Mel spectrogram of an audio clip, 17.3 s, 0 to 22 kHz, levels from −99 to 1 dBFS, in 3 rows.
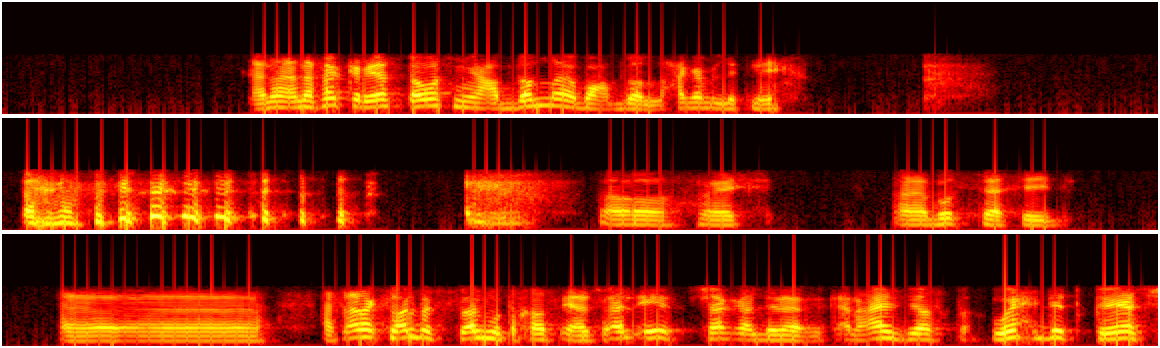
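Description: From the first moment the speech sounds boxed-in and buzzy, with a synthetic, robotic edge, and nothing reaches above about 3.5 kHz. The line band sits roughly between 150 Hz and 3.4 kHz. This is the AMR narrowband mobile codec, heavily damaging the signal. It rebuilds the voice from a coarse vocal-tract model with only a few excitation pulses per frame. The harshness points to a low rate of about 6.7 kbps.

From 0.07 s to 17.25 s, a steady stream of ticks rides on the speech, about sixteen per second, spaced 0.062 s apart. They are heard only where there is signal. These are periodic USB or driver dropouts. At each interval something stalls the audio path, and roughly 2 ms of sound is skipped outright rather than filled. The waveform jumps across each gap, and each jump produces a click.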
